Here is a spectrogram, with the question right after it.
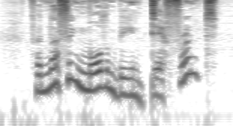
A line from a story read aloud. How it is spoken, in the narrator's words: He exclaimed angrily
